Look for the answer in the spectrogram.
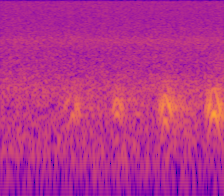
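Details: Low hoots from a male barred owl, four in a row, growing steadily louder and slightly closer together, against a faint hissing background.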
